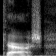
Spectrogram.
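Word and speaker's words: cache: Right, the cash. Pronounced like cash.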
